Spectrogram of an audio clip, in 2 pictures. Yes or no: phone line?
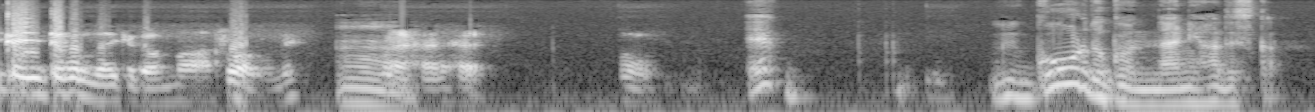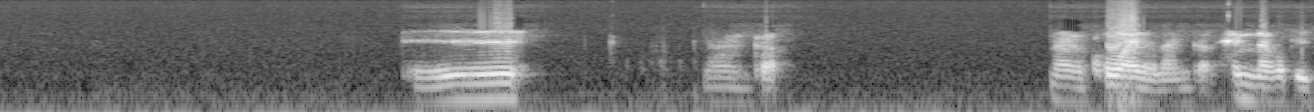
yes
